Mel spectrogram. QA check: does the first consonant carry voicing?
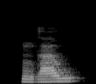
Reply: yes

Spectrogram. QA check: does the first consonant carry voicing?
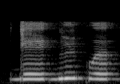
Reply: yes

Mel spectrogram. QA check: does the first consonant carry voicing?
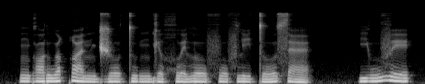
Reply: yes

